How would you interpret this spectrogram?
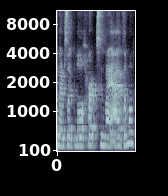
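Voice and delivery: ordinary talk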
